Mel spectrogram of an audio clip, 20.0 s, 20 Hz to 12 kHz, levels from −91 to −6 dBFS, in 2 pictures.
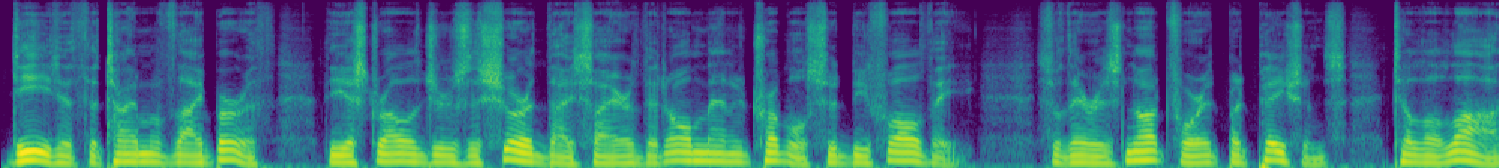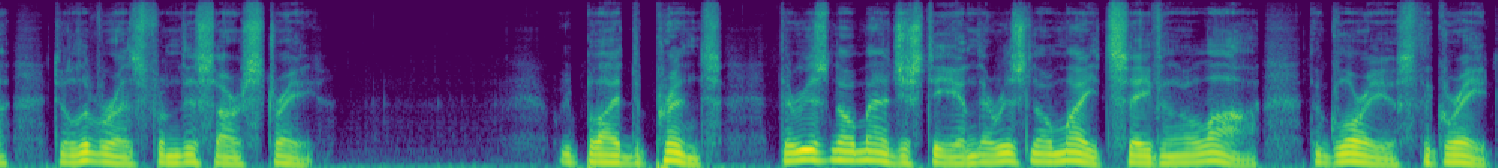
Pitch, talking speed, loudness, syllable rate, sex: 100 Hz, 165 wpm, -18 LUFS, 4.9 syllables/s, male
